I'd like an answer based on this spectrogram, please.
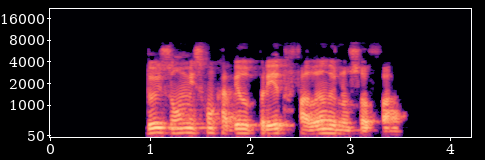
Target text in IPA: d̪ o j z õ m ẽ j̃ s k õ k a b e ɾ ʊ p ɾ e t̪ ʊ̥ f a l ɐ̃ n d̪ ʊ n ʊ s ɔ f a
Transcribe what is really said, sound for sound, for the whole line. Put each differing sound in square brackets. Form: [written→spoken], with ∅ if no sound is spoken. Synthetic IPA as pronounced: d̪ o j z õ m ẽ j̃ s k õ k a b e [ɾ→l] ʊ p ɾ e t̪ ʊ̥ f a l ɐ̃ n d̪ ʊ n ʊ s [ɔ→o] f a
